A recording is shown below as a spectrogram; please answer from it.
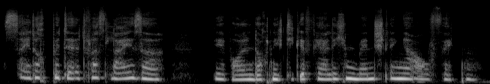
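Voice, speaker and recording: A woman voicing a small, timid female blue fox in a children's audio story, speaking softly and anxiously. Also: medium pitch, expressive, unhurried, slightly rough. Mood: hushed. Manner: soft, hushed and anxious.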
